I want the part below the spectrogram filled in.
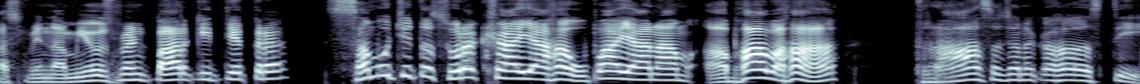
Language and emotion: Sanskrit, disgusted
